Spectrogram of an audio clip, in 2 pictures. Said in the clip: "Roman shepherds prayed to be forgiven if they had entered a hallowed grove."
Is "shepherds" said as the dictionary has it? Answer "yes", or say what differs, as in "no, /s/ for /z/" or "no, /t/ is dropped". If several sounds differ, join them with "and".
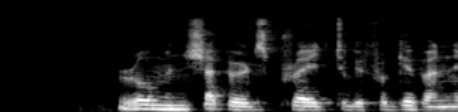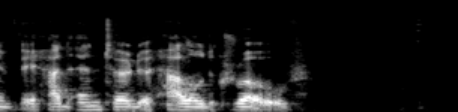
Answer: yes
